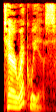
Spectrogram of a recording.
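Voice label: "terraqueous", English, British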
